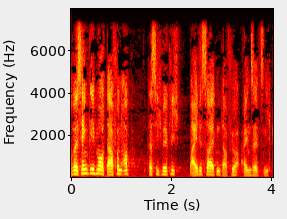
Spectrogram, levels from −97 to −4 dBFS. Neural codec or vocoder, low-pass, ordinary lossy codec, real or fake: none; 7.2 kHz; none; real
